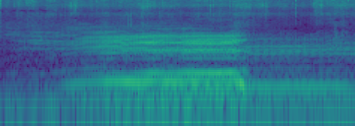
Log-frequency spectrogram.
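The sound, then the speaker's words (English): A single cow moos in a long, low, drawn-out call that swells over about a second, then breaks off with a brief lower tail. No one speaks. “the cows have better genetics, producing more consistent, higher-quality beef than ever before.”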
